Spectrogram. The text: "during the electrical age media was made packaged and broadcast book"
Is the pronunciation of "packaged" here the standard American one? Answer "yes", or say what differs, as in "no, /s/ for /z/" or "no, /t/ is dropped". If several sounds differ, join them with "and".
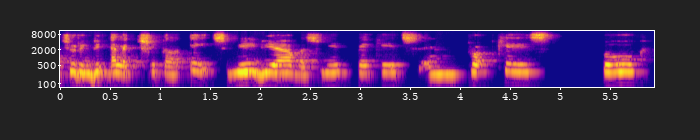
no, /d/ is dropped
